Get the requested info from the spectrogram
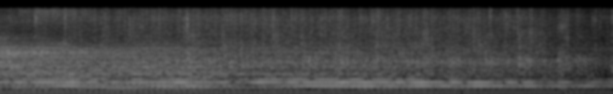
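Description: A worship band's instruments holding one sustained chord at the end of a song, steady and slowly fading away.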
